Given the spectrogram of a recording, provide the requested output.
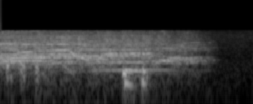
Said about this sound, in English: Where's my applause? There they go.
